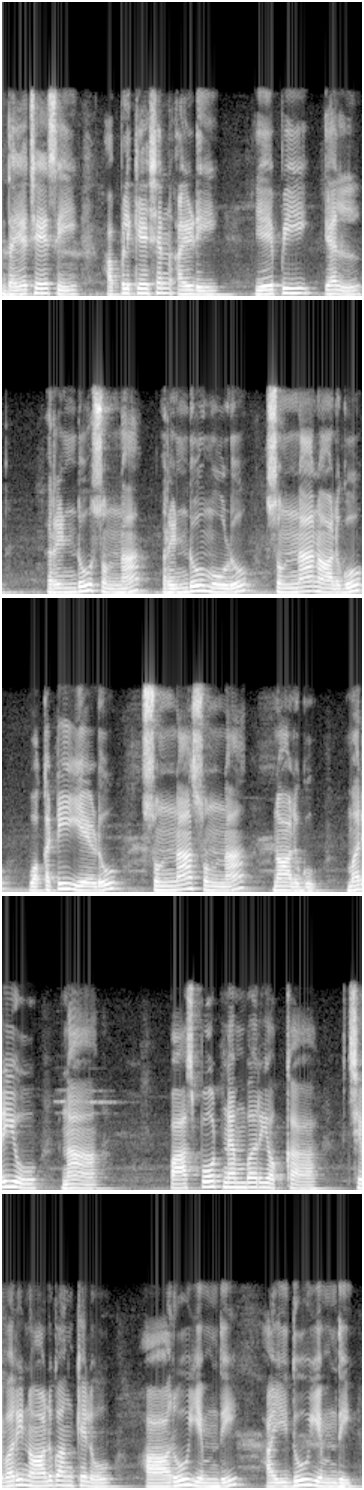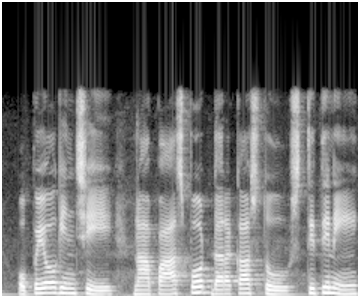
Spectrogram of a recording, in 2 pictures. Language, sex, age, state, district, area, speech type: Telugu, male, 30-45, Andhra Pradesh, N T Rama Rao, urban, read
